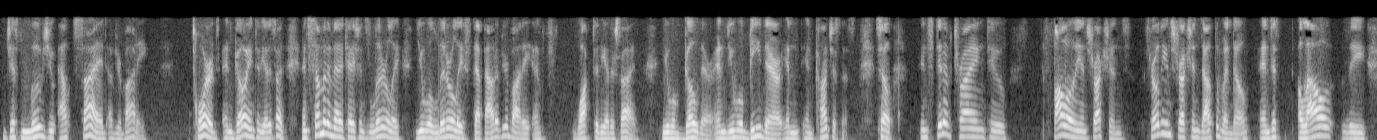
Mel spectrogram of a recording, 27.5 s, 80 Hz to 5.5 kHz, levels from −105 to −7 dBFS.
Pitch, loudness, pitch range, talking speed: 120 Hz, -23 LUFS, 110-140 Hz, 140 wpm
